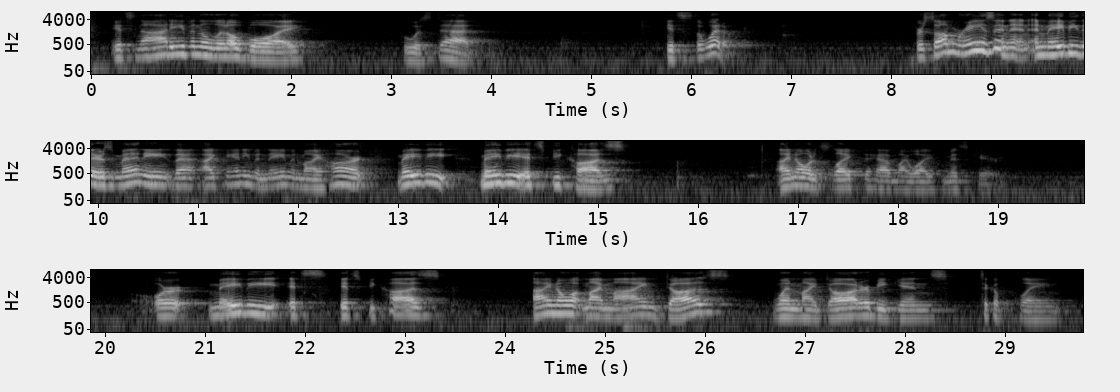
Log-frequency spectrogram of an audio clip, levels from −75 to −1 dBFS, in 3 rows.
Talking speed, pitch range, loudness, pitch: 120 wpm, 120-180 Hz, -27 LUFS, 145 Hz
